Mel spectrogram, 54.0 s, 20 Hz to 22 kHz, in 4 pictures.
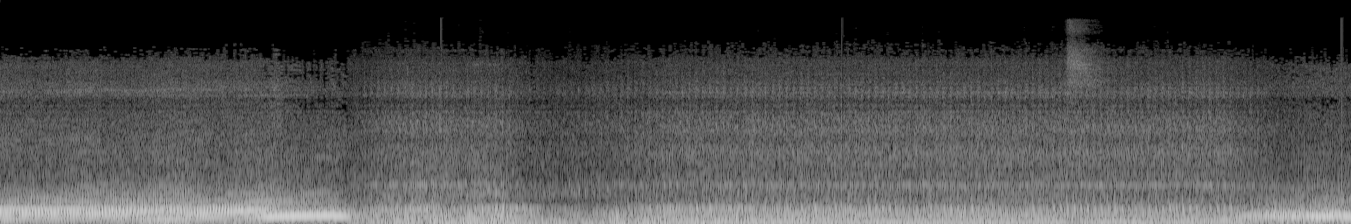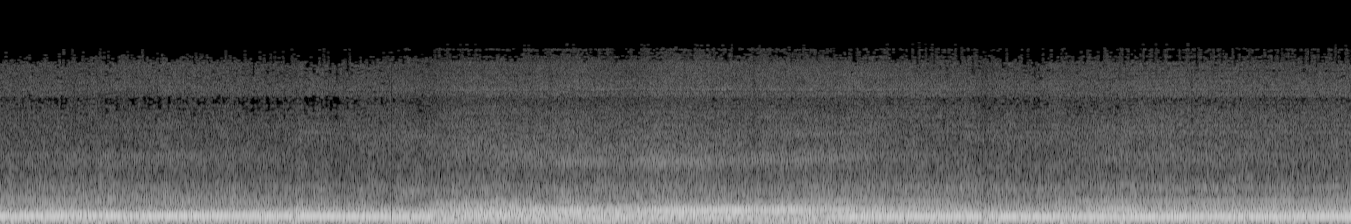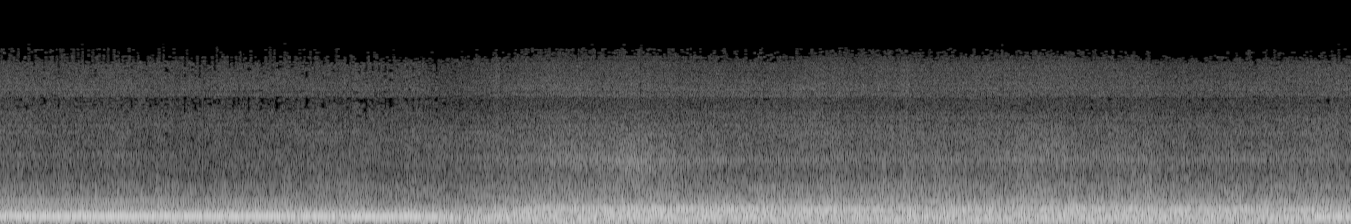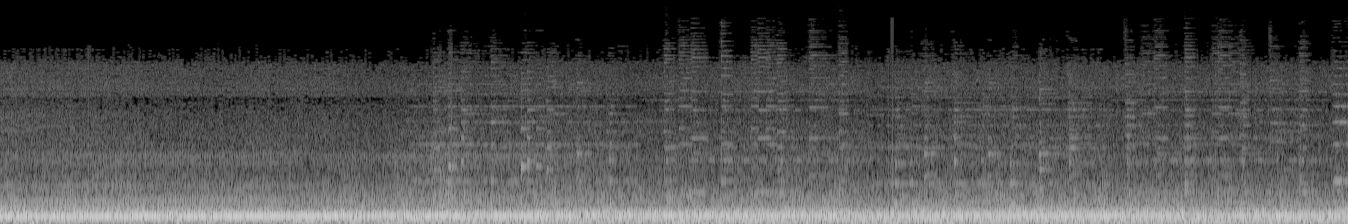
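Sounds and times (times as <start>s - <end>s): motorcycle engine running: 0.0s - 27.2s.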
